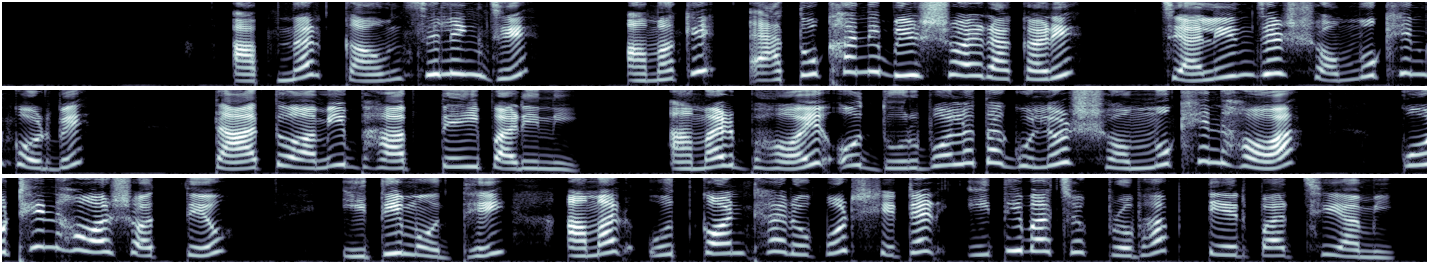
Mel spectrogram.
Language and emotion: Bengali, surprised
